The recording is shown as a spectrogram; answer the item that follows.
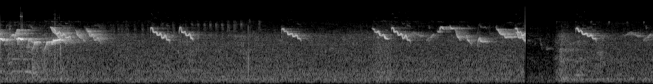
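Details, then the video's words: Lombok yellow white-eye from the wild, used as a lure to make birds sing actively. Short bursts of high, descending chirps arrive in clusters separated by quiet gaps of about a second, with a brief silent cut near the end. "Ciak Joss Kecial Kuning ALAM LIAR‼️PERANGSANG Ampuh Bikin Kecial AKTIF BUNYI‼️"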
